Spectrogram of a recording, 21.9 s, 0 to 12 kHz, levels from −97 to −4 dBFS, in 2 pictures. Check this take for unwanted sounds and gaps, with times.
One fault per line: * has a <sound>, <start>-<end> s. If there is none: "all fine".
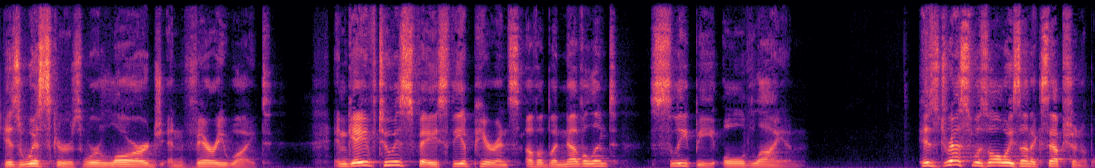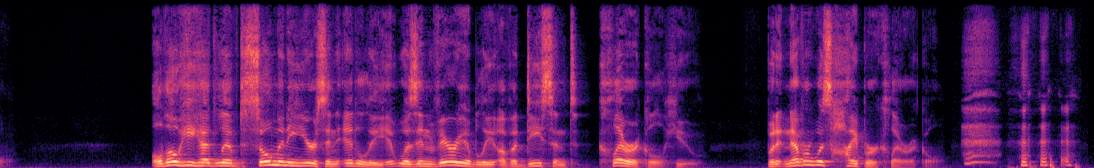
* has a laugh, 20.6-21.8 s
